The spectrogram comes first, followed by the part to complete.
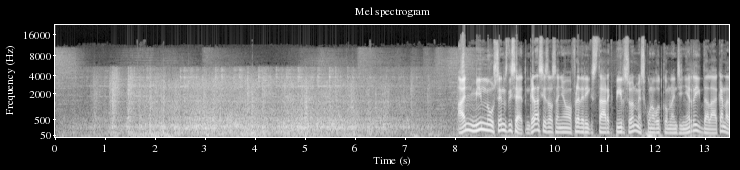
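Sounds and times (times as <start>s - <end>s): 
train wheels clacking over rail joints: 0.0s - 8.5s
train rumbling along railway tracks: 0.0s - 12.0s
speech: 8.0s - 13.4s.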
